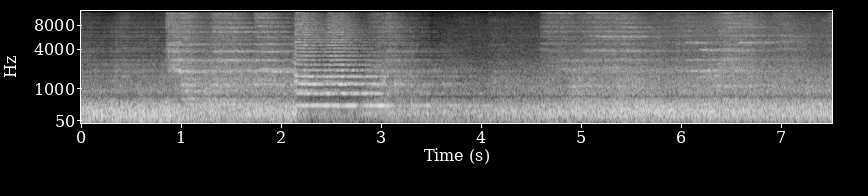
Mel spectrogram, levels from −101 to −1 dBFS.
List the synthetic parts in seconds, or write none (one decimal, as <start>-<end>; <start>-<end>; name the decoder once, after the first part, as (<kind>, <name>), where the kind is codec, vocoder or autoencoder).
0.0-1.0 (codec, HILCodec); 3.0-3.6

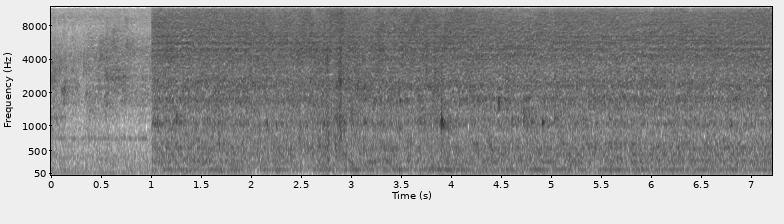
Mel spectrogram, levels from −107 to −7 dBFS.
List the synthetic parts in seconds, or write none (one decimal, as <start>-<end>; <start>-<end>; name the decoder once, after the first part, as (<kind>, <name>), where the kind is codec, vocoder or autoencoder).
2.0-4.0 (codec, HILCodec)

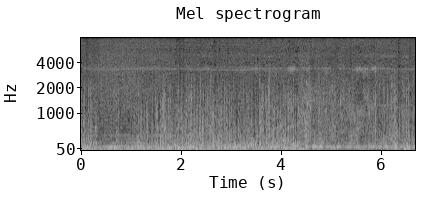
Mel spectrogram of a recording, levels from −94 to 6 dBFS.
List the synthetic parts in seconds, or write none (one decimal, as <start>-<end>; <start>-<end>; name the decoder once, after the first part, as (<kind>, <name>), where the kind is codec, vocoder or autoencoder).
4.0-5.9 (codec, HILCodec)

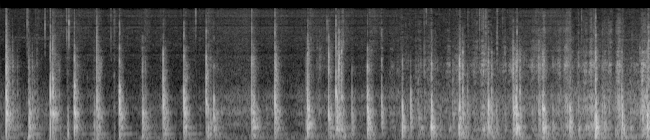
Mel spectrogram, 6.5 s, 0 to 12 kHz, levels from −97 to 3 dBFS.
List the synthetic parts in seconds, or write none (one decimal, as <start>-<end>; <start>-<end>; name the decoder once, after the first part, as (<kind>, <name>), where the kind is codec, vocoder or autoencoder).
0.5-4.0 (codec, HILCodec); 5.1-5.7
